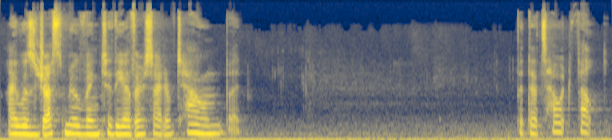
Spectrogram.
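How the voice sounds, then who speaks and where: A woman playing a sorrowful, vulnerable young vampire and former farm girl, speaking hesitantly and softly in an intimate roleplay monologue, sometimes near a whisper. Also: mid-range voice, natural voice. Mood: wistful, subdued. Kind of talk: roleplay audio drama, intimate first-person monologue.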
